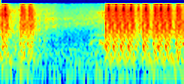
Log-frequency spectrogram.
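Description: Rapid automatic fire from the shooter Stalker Call of Pripyat crackles close and loud in quick bursts, drops away for about a second, then returns in a fast rhythmic volley.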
